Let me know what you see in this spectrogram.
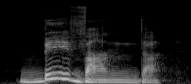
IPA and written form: beˈvanda (Bevanda)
